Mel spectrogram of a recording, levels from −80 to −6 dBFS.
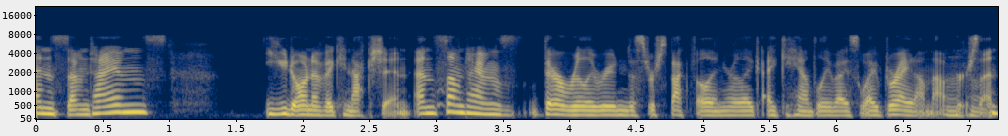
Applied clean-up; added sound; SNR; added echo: none; none; none; none.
